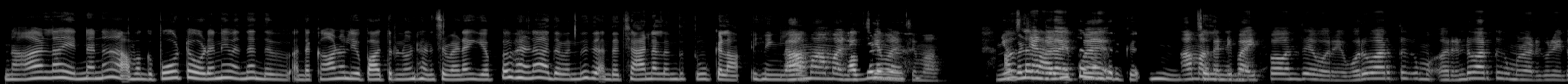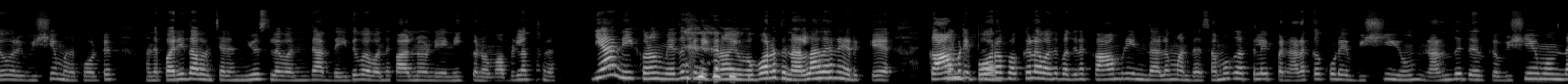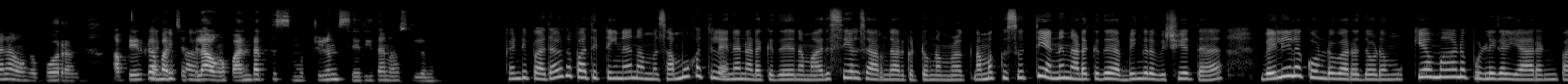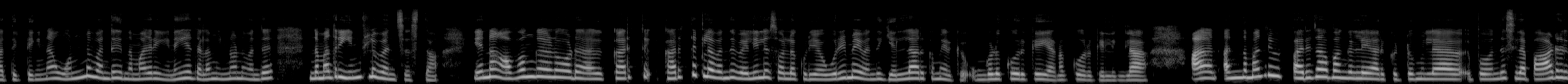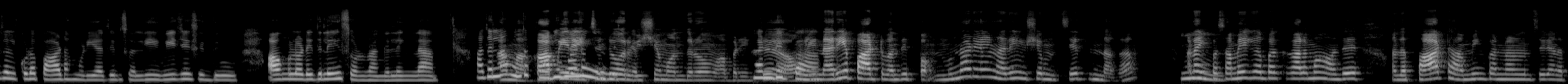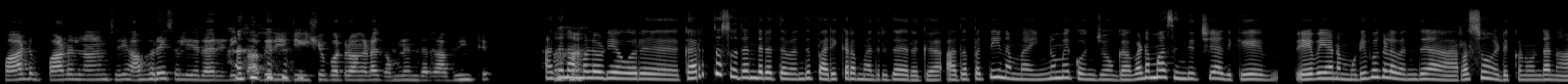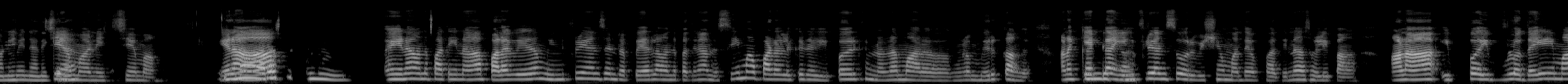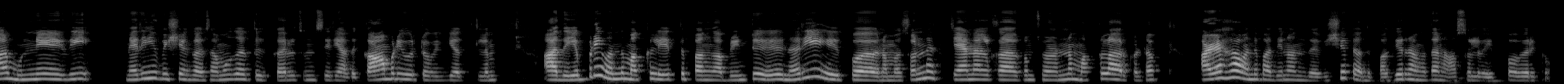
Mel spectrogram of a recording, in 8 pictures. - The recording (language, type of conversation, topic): Tamil, podcast, உங்களுக்கு பிடித்த உள்ளடக்கப் படைப்பாளர் யார், அவரைப் பற்றி சொல்ல முடியுமா?
- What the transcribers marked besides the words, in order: chuckle; chuckle; other street noise; chuckle; laugh; in English: "இன்ஃப்ளூயன்ஸ்"; in English: "காப்பி ரைட்ஸ்ன்னுட்டு"; chuckle; laugh; other noise; in English: "காப்பி ரைட் இஷ்யூ"; chuckle; tapping; in English: "இன்ஃப்ளூயன்ஸ்ன்ற"; in English: "இன்ஃப்ளூயன்ஸ்"; other background noise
